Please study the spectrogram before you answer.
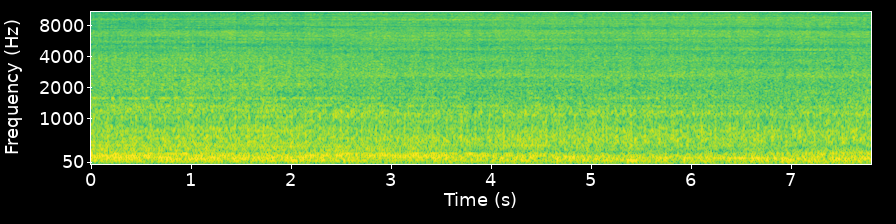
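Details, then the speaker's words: Car that vibrates, with codes P0171 lean and P2101 throttle actuator, short-term trim about +34, heard near the intake: uneven shaky loping idle with a steady airy hiss; intake vacuum leak, later confirmed as a large leak by smoke machine. "Tal parece que se oye una fuga de vacío de este lado a esto en México le decimos está chupando aire"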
